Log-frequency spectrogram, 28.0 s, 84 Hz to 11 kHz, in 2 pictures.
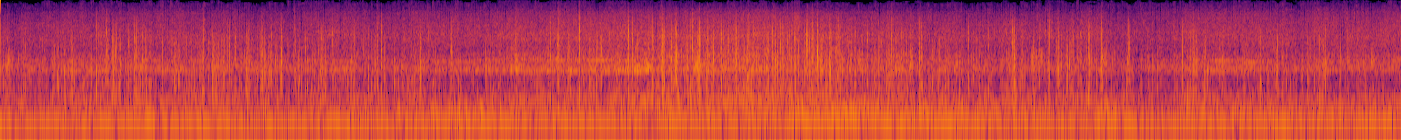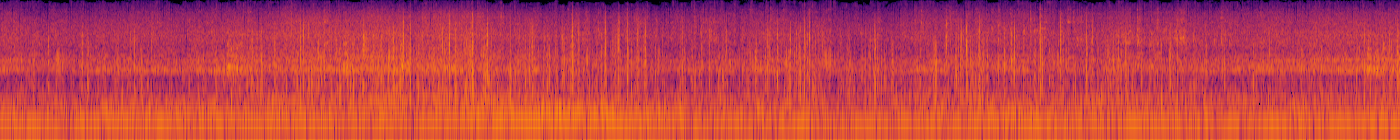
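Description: Morris 1100's four-cylinder engine running hard inside the car's cabin, heard loud and steady with small swells as the throttle is worked. Frequent short knocks and rattles from the car's stripped body run through it.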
